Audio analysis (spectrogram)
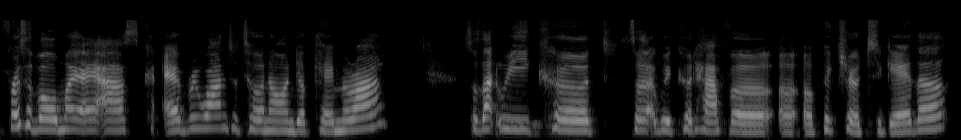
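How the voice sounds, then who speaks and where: A woman hosts an online session in a polite, formal manner. Her high, bright voice sounds dry and close. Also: fairly quick, dry recording. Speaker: session host.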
